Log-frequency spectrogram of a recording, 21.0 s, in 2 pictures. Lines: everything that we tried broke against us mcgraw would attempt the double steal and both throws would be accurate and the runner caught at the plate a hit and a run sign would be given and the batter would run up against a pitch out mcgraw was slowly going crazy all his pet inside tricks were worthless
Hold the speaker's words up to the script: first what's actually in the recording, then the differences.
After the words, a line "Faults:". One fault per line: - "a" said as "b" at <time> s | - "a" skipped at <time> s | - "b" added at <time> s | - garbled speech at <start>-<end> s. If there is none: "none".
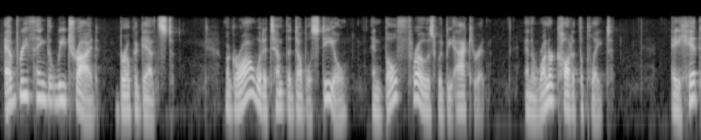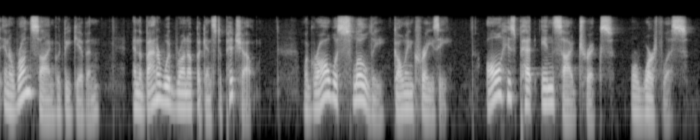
everything that we tried broke against mcgraw would attempt the double steal and both throws would be accurate and the runner caught at the plate a hit and a run sign would be given and the batter would run up against a pitch out mcgraw was slowly going crazy all his pet inside tricks were worthless
Faults:
- "us" skipped at 2.6 s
